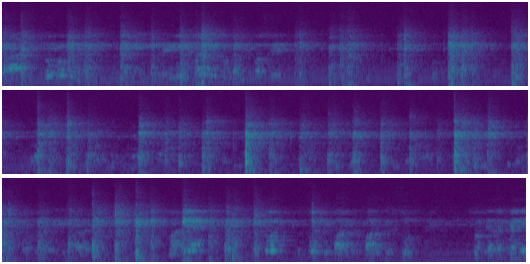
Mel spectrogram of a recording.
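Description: Frequent short thuds and knocks of judo practice on the mats, mixed with indistinct voices.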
